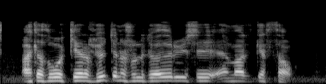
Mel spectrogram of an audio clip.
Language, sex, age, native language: Icelandic, male, 50-59, Icelandic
